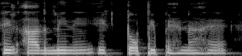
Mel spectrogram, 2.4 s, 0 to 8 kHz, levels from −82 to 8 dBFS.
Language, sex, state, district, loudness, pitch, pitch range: Hindi, male, Jharkhand, Ranchi, -18 LUFS, 155 Hz, 150-160 Hz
